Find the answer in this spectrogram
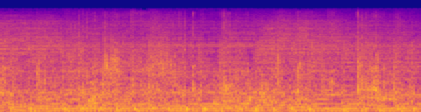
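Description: Rock music soundtrack over skateboard sounds: trucks grinding along a concrete ledge and urethane wheels rolling on concrete.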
